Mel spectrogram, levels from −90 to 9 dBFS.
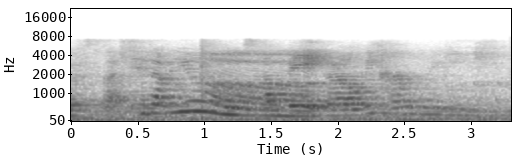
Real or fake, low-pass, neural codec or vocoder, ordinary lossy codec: real; 7.2 kHz; none; none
